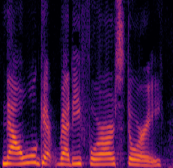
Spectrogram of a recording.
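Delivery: ordinary delivery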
